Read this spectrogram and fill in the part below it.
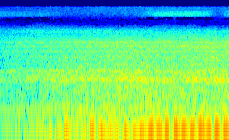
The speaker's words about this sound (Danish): Velkommen i toget til Nykøbing Falster. Vi fortæller om rejsen undervejs. Vi ønsker dig en god tur. Næste station, Herfølge.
